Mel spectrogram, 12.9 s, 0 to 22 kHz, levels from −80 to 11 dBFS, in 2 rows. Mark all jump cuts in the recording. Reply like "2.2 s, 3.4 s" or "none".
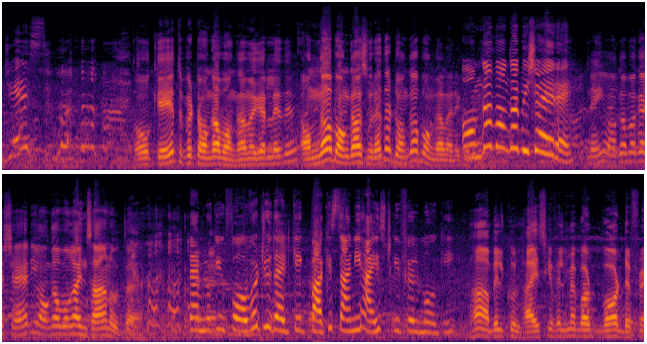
1.2 s, 2.9 s, 8.3 s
